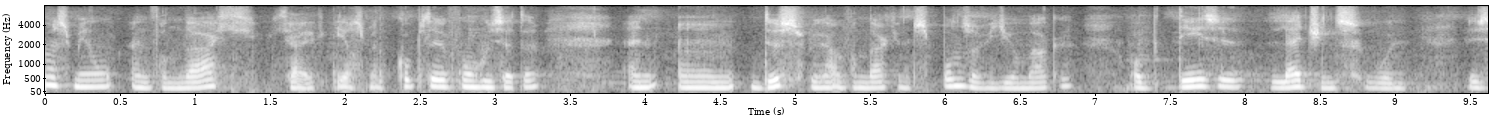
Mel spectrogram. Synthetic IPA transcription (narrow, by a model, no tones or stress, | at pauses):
ŋəsmɪːlˠɛnvɑndaːxːa̰ːɪkɪ̰ːɹstmɛnkɔpdəːvɔnɣuzɛtənʔɛnədɵsʋəɣaːnvɑndaːxənspɔnsɔɹvidijomaːkənʔɔpdejzəlɛd͡ʒəntsxəʋond̥əs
